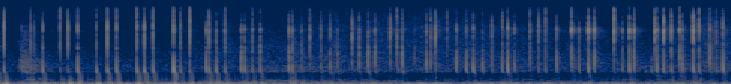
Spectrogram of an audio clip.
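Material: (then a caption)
Plastic. A roll of plastic adhesive tape is tapped and scratched for ASMR, giving a fast, quiet run of short, bright clicks with very little ring. A soft, scratchy rustle fills the gaps, over a steady low hum.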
